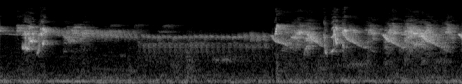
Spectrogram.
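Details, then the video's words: Lure recording of a fighter paud balibu lovebird: shrill chatter leading into a long steady buzzing trill, then rapid repeated downward-sweeping chirps, about three per second. "pancingan burung lovebird paud balibu fighter mp3"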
